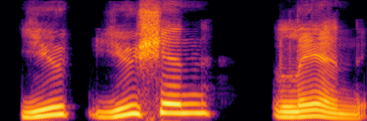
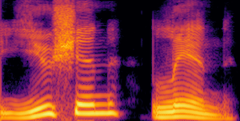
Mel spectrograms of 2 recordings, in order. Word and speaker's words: Yuxin Lin: His name is Yuxin Lin. Yuxin Lin is how you pronounce it. Yuxin Lin.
